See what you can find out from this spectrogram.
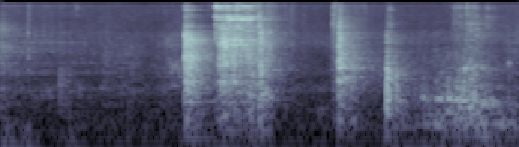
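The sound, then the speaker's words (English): Scraping and clinking of a utensil against a bowl as ingredients are mixed for a coronation no-chicken dish. A few irregular bursts of clattering stir sounds come through fairly loudly, with no talking. “Get that mixing in.”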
